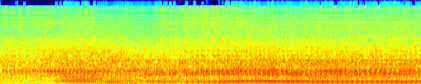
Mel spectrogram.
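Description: A Kohler engine on a zero turn mower cranks briefly and catches, then settles into a loud, steady idle with a continuous droning rumble close by.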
